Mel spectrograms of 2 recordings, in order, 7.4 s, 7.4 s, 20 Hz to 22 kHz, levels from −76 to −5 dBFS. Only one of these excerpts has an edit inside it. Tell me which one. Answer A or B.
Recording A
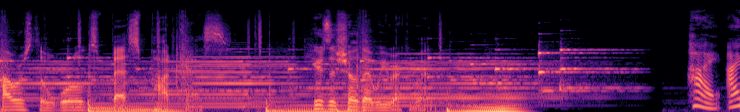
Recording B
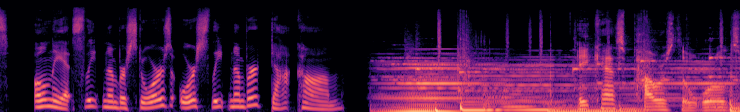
B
